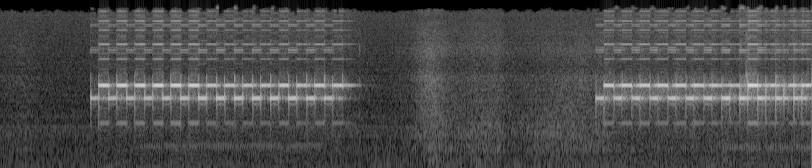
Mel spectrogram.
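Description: Cell phone ringing: two rings of a fast-warbling two-tone electronic ringtone, each about two and a half seconds long, about two seconds apart.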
